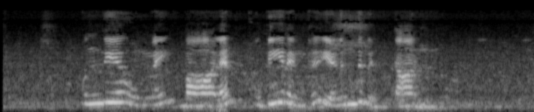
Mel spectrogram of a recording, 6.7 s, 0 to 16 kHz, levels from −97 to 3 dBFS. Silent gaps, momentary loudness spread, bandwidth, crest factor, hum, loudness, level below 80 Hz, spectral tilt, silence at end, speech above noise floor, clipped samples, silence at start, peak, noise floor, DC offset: none; 14 LU; 11.5 kHz; 18 dB; none; -24 LUFS; -60 dBFS; -5.5 dB/octave; 0.15 s; 26 dB; under 0.1%; 0.65 s; -8 dBFS; -50 dBFS; under 0.1%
